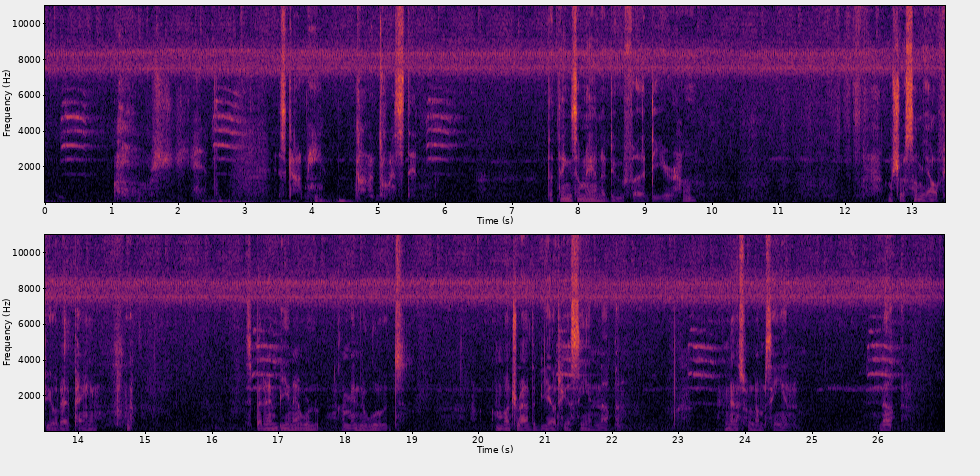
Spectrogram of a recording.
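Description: A man speaks quietly and close up, in short phrases with pauses.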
